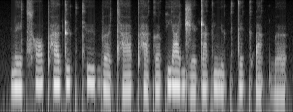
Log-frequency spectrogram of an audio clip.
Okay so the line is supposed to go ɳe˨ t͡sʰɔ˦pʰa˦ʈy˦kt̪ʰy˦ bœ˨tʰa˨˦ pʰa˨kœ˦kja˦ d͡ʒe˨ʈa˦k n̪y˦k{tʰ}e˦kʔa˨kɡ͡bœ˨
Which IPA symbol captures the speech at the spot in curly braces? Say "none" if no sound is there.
t̪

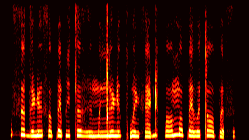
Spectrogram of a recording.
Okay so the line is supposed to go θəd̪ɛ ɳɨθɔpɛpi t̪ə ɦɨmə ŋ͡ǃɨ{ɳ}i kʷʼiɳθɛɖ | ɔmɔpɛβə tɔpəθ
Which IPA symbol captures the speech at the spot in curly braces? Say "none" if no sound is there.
ɳ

